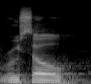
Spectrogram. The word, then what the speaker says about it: Rousseau: So and that's, Rousseau, ROUSSEAU. Even though it's spelled that long, it's 2 syllables when you say the name.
